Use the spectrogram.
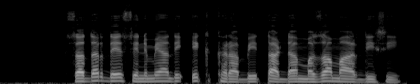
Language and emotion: Punjabi, neutral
